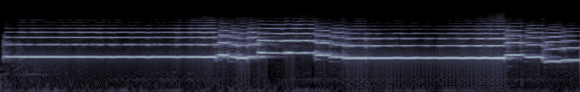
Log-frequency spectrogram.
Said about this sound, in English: That's the sound of a saxhorn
